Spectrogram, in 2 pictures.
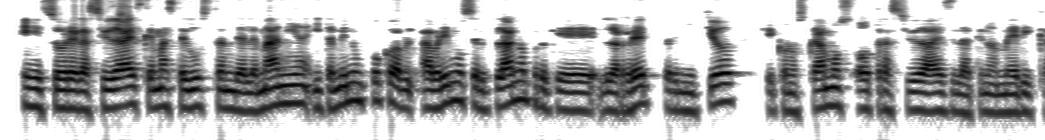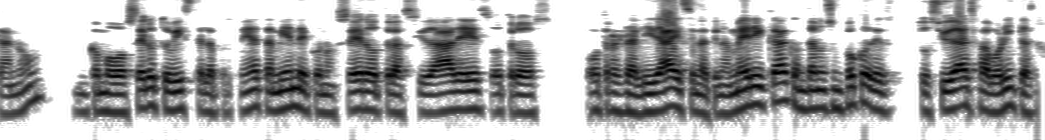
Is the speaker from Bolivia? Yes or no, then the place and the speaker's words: yes; Bolivia; soy de Bolivia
